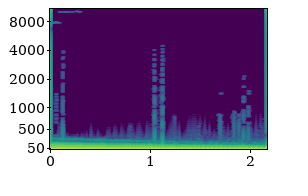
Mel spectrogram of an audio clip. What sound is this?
Sub Rush 3
bass, big, boom, cinematic, dark, design, low, rush, sample, sound, sub, tuned, wobble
